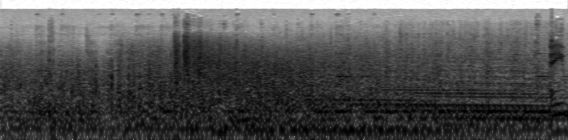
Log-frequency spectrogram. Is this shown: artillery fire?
yes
